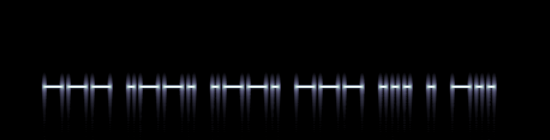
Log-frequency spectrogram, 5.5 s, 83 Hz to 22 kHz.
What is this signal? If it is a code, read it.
Morse code, heard as a keyed tone, about 20 wpm, 700 Hz. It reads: OPPOSED
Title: 7 Letter Words - First 3 Letters Given - 20wpm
